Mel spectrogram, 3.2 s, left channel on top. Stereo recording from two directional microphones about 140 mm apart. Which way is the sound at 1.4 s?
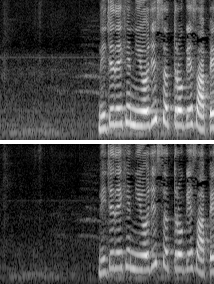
5° right (ahead or behind).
